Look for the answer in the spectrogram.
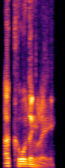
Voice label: "Accordingly", British

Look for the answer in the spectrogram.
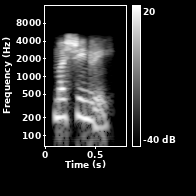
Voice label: "machinery", Indian

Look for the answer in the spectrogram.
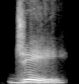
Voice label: "jay", Indian

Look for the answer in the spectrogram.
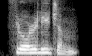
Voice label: "florilegium", Indian

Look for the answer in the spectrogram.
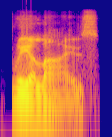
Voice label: "realize", British

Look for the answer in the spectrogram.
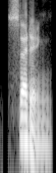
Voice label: "setting", American

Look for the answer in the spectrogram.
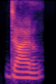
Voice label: "dial", Indian

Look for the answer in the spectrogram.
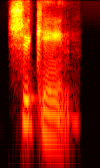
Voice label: "chicane", Indian

